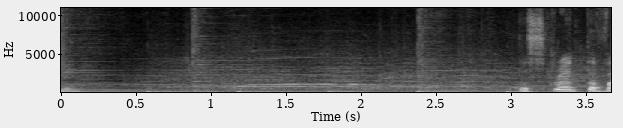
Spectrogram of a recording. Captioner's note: crowd cheering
